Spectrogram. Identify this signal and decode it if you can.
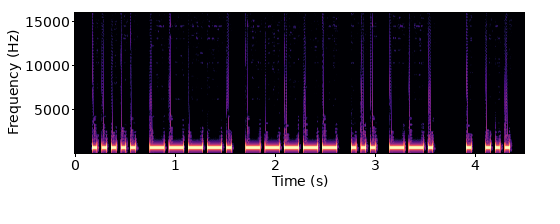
Morse code, heard as a keyed tone, about 25 wpm, 700 Hz. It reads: 590SG ES
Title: Practice QSO - Exchange 2 - Info - 25wpm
